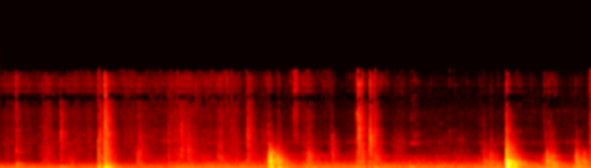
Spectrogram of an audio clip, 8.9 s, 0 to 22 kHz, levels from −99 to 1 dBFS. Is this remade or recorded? remade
